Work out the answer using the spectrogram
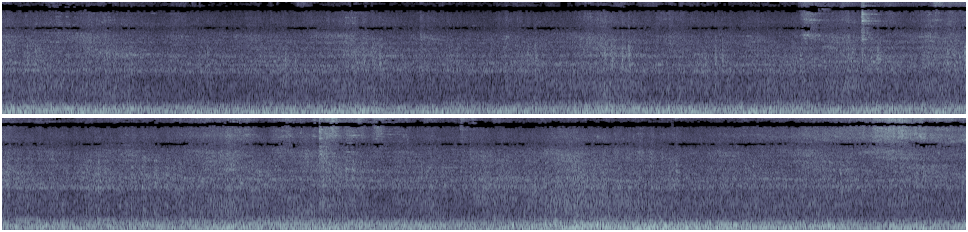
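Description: A train rolling past at close range: a steady, loud rumble of wheels on rail with faint, irregular clacks.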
